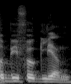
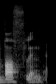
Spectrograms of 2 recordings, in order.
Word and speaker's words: Byfuglien: Så ska det uttalas ganska norskt. Alltså Byfuglien typ. – Byfuglien. – Och så säger de i hans hemby, men i resten av USA och Kanada så säger man Bufflin.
